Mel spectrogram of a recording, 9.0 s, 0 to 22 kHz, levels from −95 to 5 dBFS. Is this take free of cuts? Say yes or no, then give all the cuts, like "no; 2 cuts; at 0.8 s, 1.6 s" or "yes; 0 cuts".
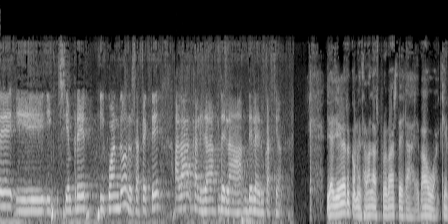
yes; 0 cuts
